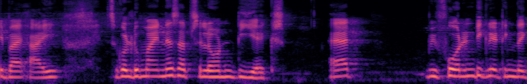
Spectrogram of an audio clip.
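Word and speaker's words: ε: by DX is equal to e i is pronounced as Epsilon where Epsilon is a constant proportionality and is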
